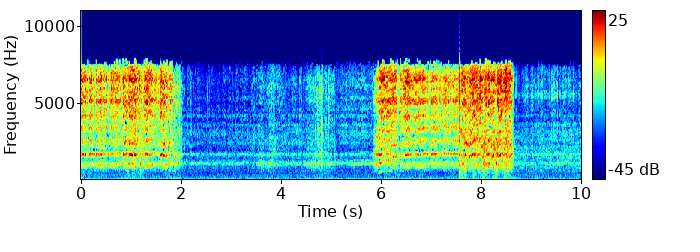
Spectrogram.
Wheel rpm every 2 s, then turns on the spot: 200, 10, 30, 200, 70.
2-4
